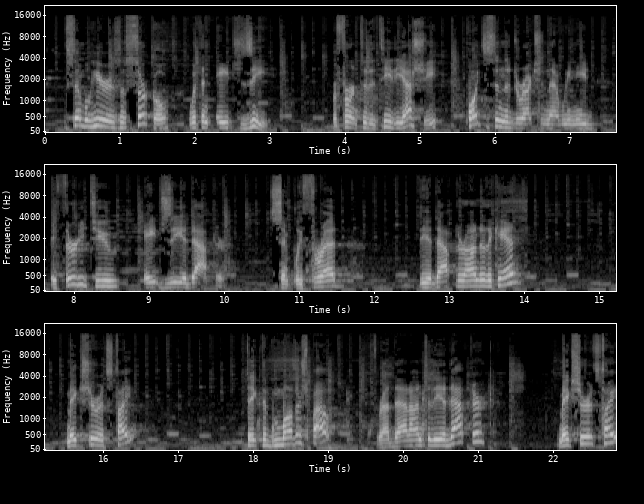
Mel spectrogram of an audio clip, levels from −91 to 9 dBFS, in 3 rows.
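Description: Throughout, a noise suppressor applied to music or sounds stays active. It treats steady material as noise, so the level swings by around 10 dB.

Sound cut by the noise suppressor occurs at 0.0 to 0.28 s, 1.64 to 3.84 s, 5.23 to 5.64 s, 7.3 to 10.63 s, 11.55 to 15.51 s, 16.43 to 17.91 s, 19.1 to 19.66 s, and 20.84 to 22.07 s. In each span, parts of the sound sink by about 11 to 17 dB. The deepest drops are near 2 to 4 s, 7 to 11 s and 21 to 22 s.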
